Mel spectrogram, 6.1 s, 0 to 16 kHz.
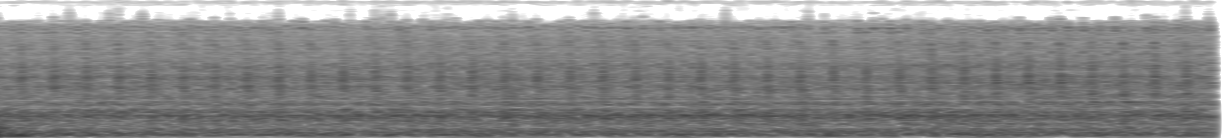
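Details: Fiat Bravo 2 1.4 T-Jet 150 HP, 215,000 km, after recent maintenance, steady idle recorded close to the engine: sharp, even knock about three times a second under the engine noise; worn rod bearings, cause unknown, car scrapped.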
